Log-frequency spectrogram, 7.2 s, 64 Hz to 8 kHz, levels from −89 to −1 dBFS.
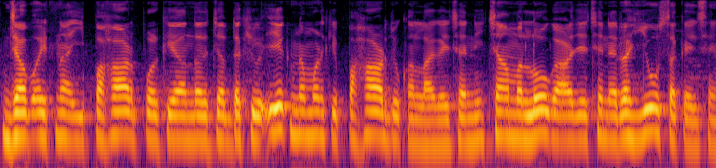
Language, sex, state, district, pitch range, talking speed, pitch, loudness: Maithili, male, Bihar, Madhepura, 140-160 Hz, 215 wpm, 150 Hz, -18 LUFS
